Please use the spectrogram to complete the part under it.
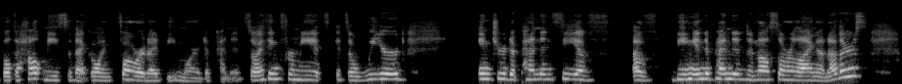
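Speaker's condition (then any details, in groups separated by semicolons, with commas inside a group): No condition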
